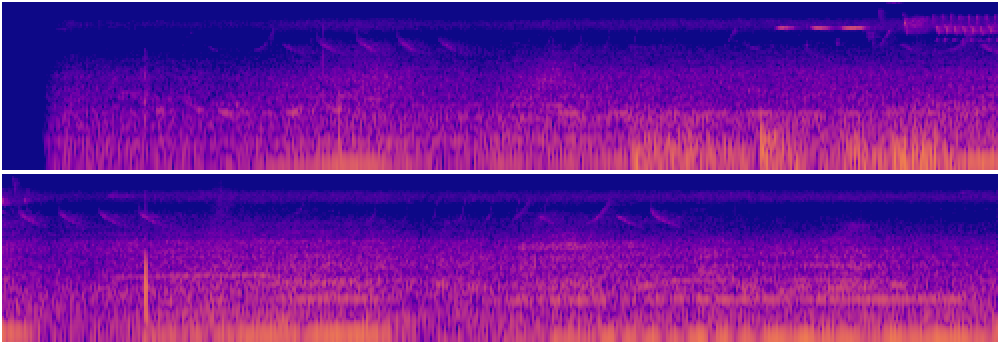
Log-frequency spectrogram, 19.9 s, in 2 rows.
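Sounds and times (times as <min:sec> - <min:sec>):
bird chirping: 0:00.5 - 0:06.4, 0:07.2 - 0:13.1, 0:13.7 - 0:17.7.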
